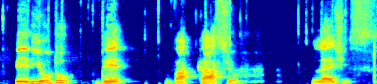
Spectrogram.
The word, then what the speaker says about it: vacatio: vocês aqui ó ele impõe o período de vacatio legis in e quando da instituição oi ou da majoração o doce google olá boa o que que é bacacio legends e é são aqueles 45 dias né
